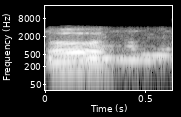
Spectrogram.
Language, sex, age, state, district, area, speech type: Kashmiri, male, 30-45, Jammu and Kashmir, Bandipora, rural, conversation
